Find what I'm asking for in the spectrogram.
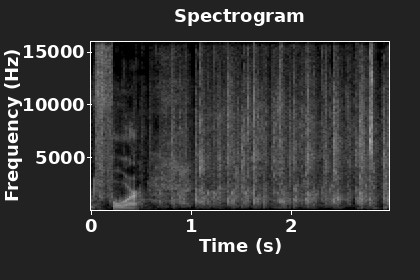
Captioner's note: applause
